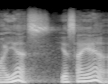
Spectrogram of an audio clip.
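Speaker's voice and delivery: gentle, kind, compassionate voice, pitched slightly high. Telling of meeting the mom from Leave It to Beaver, imitating Barbara Billingsley's kind voice. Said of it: "in her very compassionate, kind voice says".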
